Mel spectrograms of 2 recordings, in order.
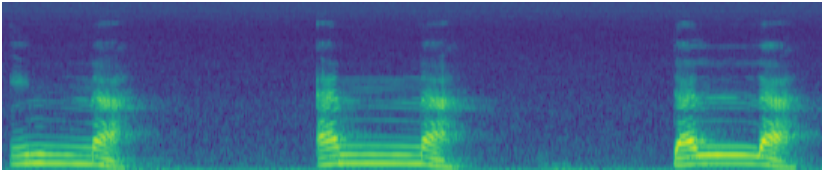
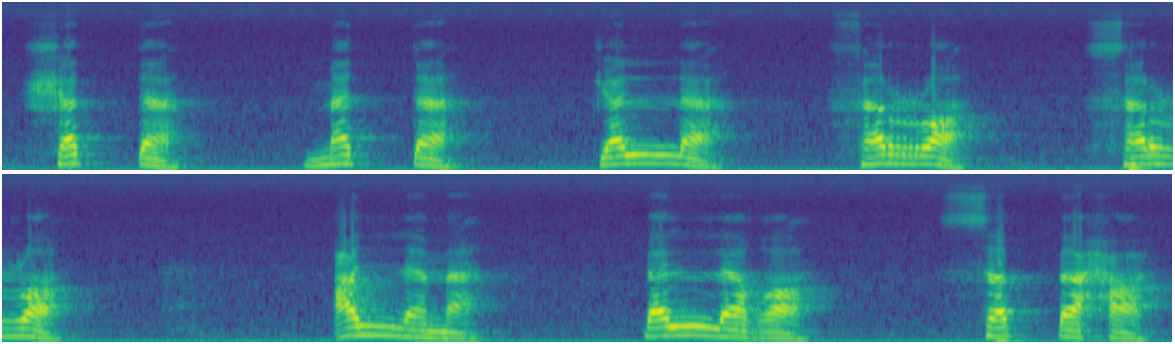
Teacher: Şəddə hərfin üzərinə qoyulur, özündən əvvəlki hərfi özünə bağlayır və olduğu hərfi 2 dəfə oxudur.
